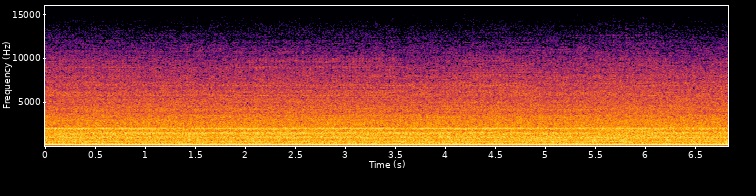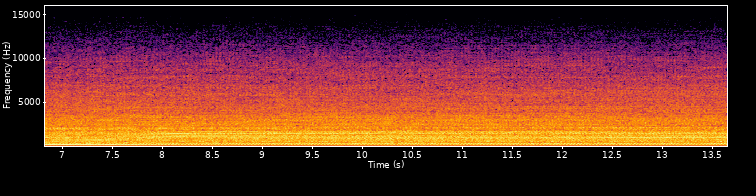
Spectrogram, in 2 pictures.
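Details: New DuroMax XP15000HX generator in a shed, second start-up on propane with the exhaust fan off: a steady, even drone at constant speed that settles slightly partway through, with no faults, over a 5-minute test run. Normal idle, no issues.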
